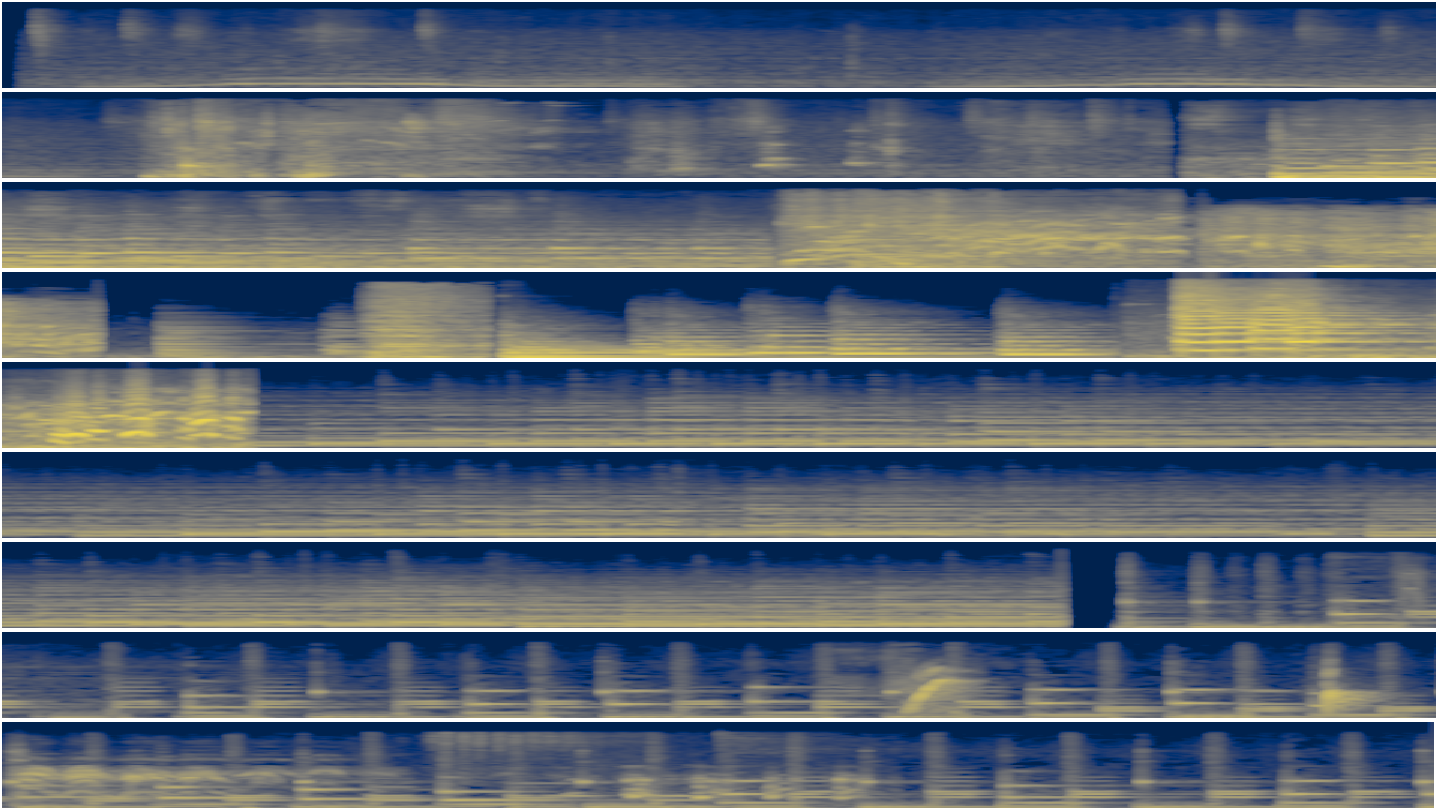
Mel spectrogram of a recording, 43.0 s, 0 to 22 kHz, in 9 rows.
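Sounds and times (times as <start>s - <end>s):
cat yowling: 0.5s - 2.3s
loud horn-like honk: 18.1s - 19.2s.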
